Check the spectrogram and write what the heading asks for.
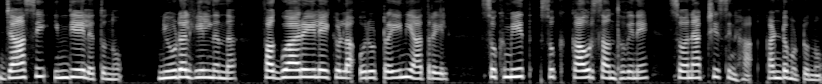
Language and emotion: Malayalam, neutral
